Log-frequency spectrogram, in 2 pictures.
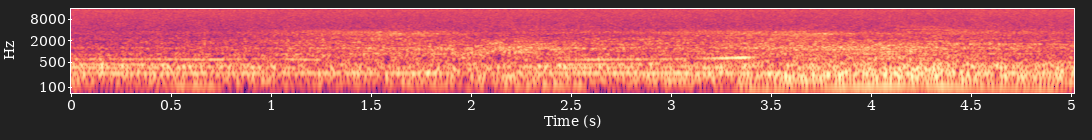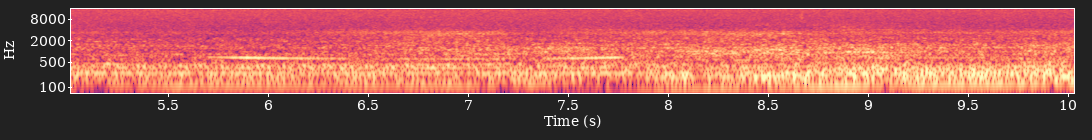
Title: Whining noise VW Golf MKV Tdi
